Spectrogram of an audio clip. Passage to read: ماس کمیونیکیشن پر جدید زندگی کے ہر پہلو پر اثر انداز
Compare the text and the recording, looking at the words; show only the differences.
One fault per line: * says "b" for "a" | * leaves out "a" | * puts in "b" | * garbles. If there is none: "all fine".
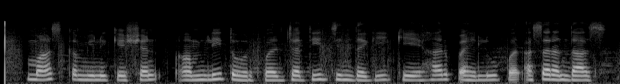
* puts in "عملی طور"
